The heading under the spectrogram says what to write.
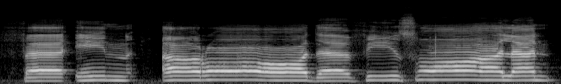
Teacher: فَإِنْ أَرَادَ فِصَالًا، حمزہ کو نون کے ساتھ ملائیں گے، را کے اوپر زبر ہے، را کو موٹا کر کے پڑھیں گے، صاد موٹے الفاظ میں سے صاد کو موٹا کر کے پڑھیں گے۔ فا زبر ف، حمزہ نون زیر ان، فَإِن، یہ اس کو میں حمزہ پڑھ رہا ہوں، الف کے اوپر زبر زیر پیش ہو تو وہ پھر حمزہ پڑھا جاتا ہے۔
